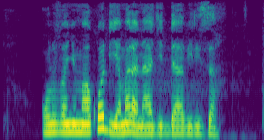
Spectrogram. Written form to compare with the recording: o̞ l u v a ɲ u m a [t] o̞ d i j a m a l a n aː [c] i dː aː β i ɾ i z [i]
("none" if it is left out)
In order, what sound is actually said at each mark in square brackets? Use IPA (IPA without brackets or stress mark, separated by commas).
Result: k, ɟ, a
